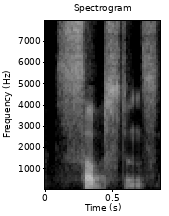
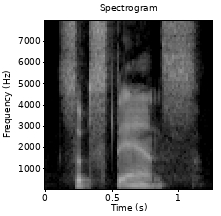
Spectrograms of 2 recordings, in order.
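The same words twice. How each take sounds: First: SUB-stance, high first syllable in Substance; stress on first syllable. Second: Sub-STANCE, drawn-out end of substance; wrong stress on second syllable. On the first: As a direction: hit the start of Substance, casually add the rest. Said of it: "I stress sub and then just". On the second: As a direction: lean on the second half of substance. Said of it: "not substance". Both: Shown as a demonstration.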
